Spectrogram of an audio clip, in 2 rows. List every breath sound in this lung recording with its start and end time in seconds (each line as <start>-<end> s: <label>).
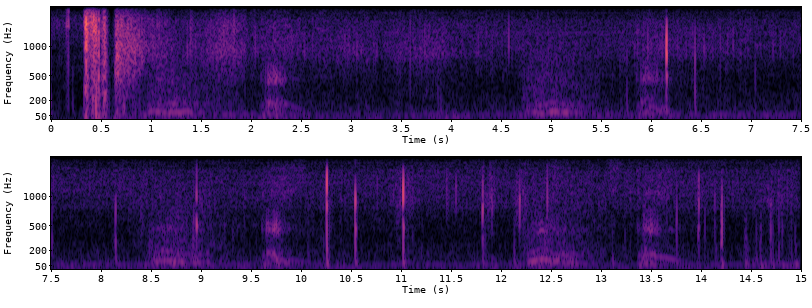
0.92-2.01 s: inhalation
2.02-2.75 s: exhalation
2.02-2.75 s: rhonchi
4.64-5.56 s: inhalation
5.68-6.53 s: exhalation
8.29-9.50 s: inhalation
9.56-10.37 s: exhalation
9.56-10.37 s: rhonchi
12.16-13.26 s: inhalation
12.22-12.98 s: rhonchi
13.34-13.89 s: rhonchi
13.40-14.21 s: exhalation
